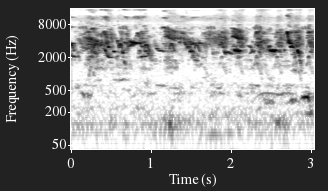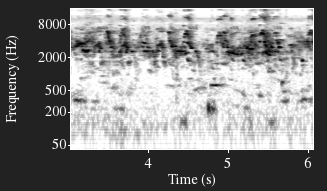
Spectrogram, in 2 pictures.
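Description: Bird chirping: many quick, high-pitched chirps that overlap and keep going without a break.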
